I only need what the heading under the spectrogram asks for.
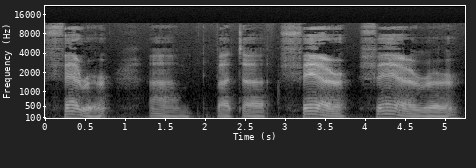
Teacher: consonant R put on the second syllable, but still a coda to the diphthong, fairer. Or if I put a bunch of roticity on the first diphthong, fairer.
